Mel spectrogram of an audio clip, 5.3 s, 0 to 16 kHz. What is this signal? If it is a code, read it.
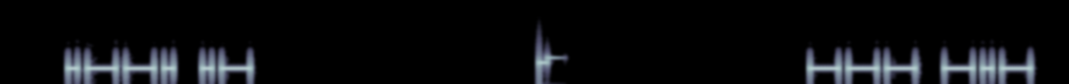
Morse code, heard as a keyed tone, about 25 wpm, 700 Hz. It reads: PA OK
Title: Top Two Letter Combinations in Words 25wpm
